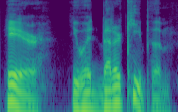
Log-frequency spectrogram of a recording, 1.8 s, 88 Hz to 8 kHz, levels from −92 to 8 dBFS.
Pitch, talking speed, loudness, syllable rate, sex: 95 Hz, 200 wpm, -21 LUFS, 5.2 syllables/s, male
